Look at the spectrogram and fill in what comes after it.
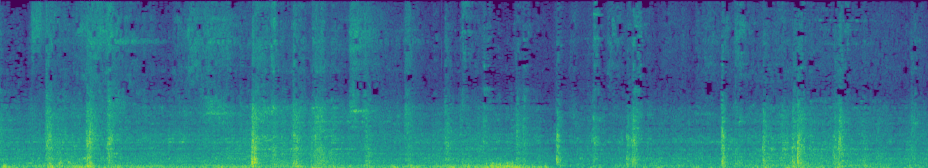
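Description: Passenger train running on the rails: a steady low rumble with irregular sharp clicks and knocks as the wheels pass over rail joints. The rumble swells briefly about halfway through.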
